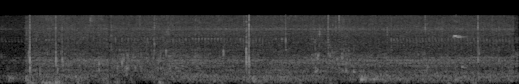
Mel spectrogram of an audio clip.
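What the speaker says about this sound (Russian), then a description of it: "Гребля лодкой, на лодке." Oars work a boat on open water, faint soft splashes and occasional knocks over a quiet steady hiss of water and air, at a distance and without talk.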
